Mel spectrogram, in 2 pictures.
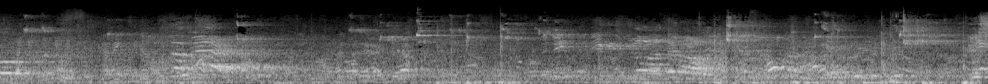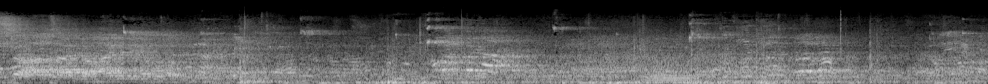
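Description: Sneakers squeak on a hard indoor floor.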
